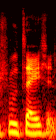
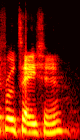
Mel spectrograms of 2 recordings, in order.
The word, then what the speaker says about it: fruition: People say fruitation. I don't know for what. Oh, okay. So they were saying it wrong.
